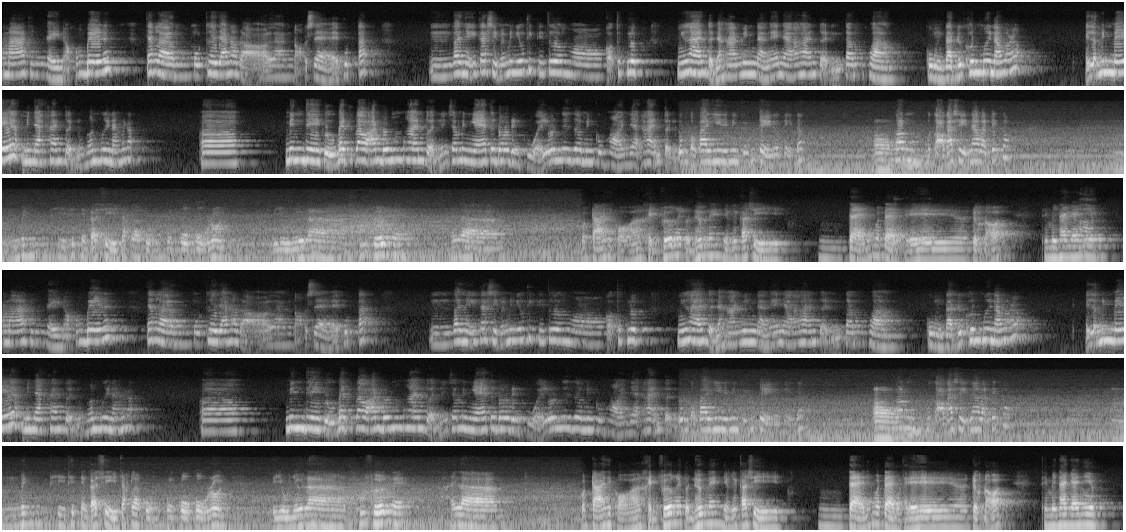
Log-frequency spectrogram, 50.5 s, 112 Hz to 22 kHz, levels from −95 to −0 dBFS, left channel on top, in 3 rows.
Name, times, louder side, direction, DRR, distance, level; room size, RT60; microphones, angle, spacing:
voice 1, 0.0-1.7 2.2-5.5 6.4-9.6 10.1-13.4 13.9-15.3 16.3-18.8 19.8-20.4 21.1-28.9 30.2-32.0 49.8-50.0, left 4 dB, 45° left, 11 dB, 0.3 m, -25 dB
sound 1, 27.0-42.4, equal, 25° left, 1.1 m, -33 dB
voice 2, 29.9-30.3 33.5-37.0 37.7-39.8 40.2-41.3 42.3-45.3 45.9-48.7 49.3-50.1, right 5 dB, 90° right, 10 dB, 0.5 m, -22 dB
7.0 x 2.9 x 5.0 m, 0.86 s
head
